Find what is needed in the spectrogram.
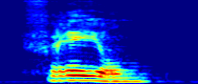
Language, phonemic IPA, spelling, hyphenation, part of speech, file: Dutch, /ˈfreːɔn/, freon, fre‧on, noun, Nl-freon.ogg
- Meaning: Freon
